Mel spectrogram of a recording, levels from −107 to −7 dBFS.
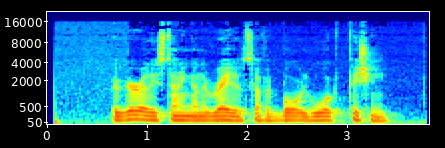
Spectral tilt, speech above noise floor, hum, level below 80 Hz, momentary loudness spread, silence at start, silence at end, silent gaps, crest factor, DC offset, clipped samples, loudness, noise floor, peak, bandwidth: -6 dB/octave; 29 dB; none; -54 dBFS; 7 LU; 0.1 s; 0.4 s; none; 16 dB; under 0.1%; under 0.1%; -29 LUFS; -57 dBFS; -12 dBFS; 16 kHz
